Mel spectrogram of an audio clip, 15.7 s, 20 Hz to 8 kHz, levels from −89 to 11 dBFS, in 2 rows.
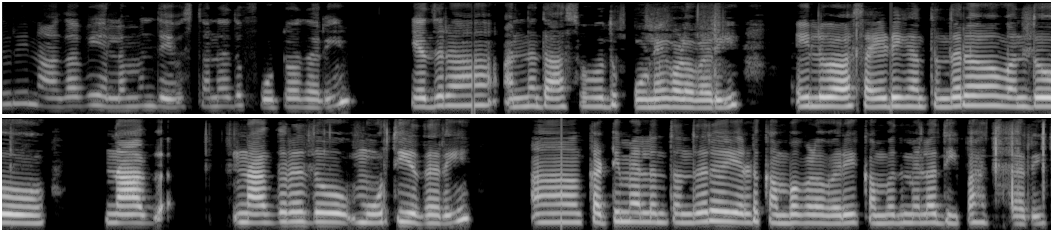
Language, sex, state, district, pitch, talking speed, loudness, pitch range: Kannada, female, Karnataka, Gulbarga, 235 Hz, 135 wpm, -19 LUFS, 225-250 Hz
